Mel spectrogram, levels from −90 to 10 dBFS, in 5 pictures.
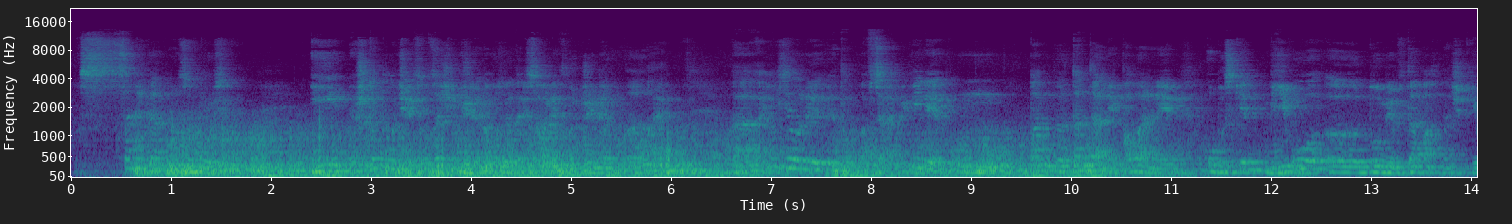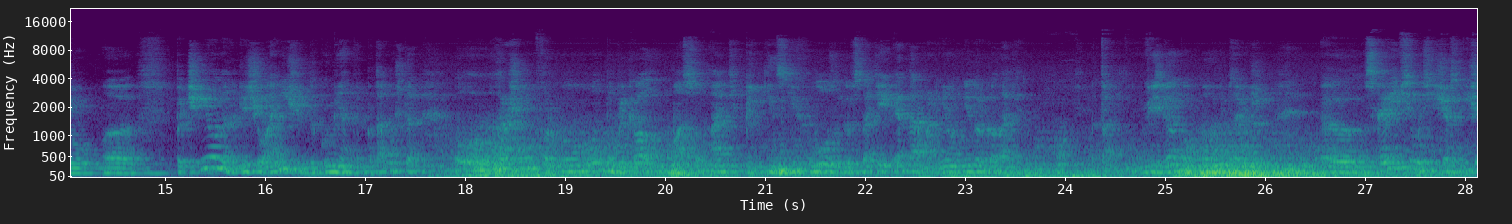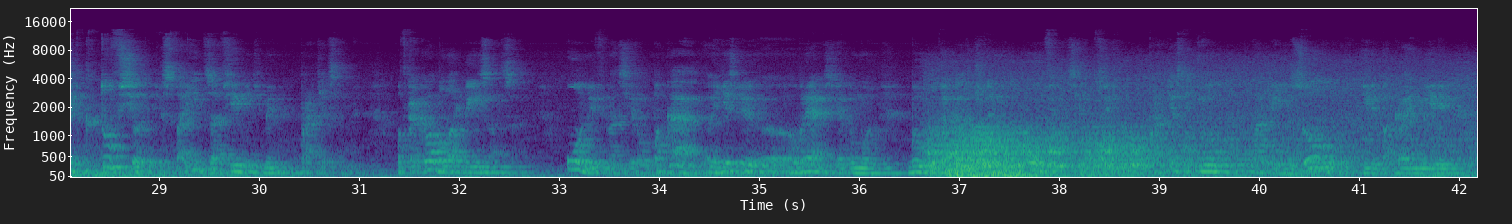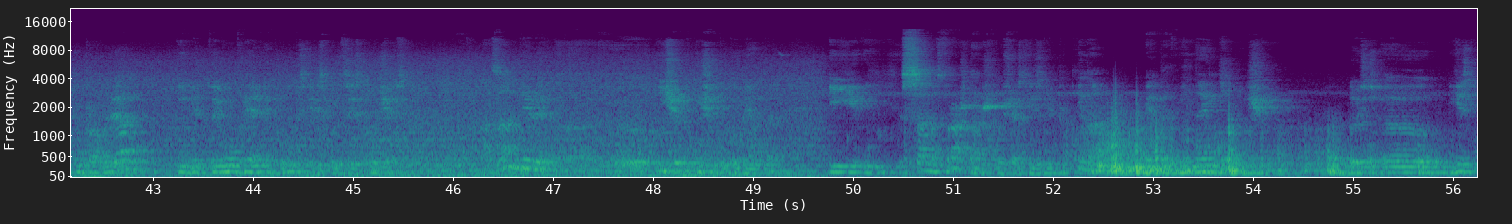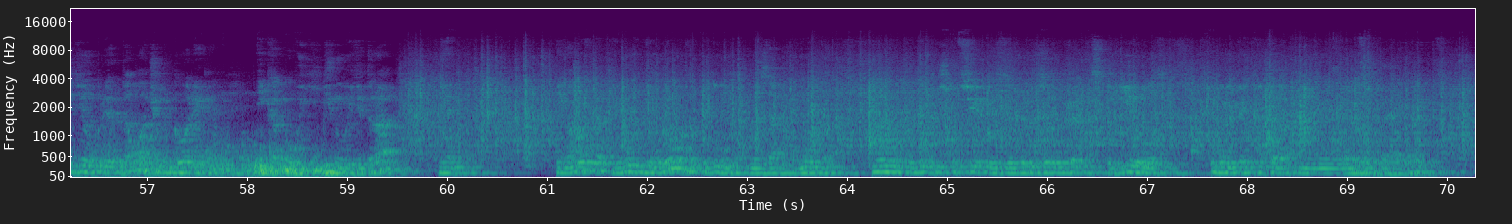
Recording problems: off-mic speech; far
room echo; noticeable; dies away in 0.8 s
rain or running water; very loud; throughout; 1 dB above the speech

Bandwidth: 13.5 kHz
